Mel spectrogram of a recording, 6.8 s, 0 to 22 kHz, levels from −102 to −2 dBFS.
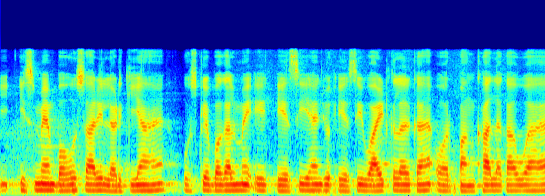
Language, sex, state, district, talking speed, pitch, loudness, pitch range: Hindi, male, Jharkhand, Deoghar, 175 wpm, 120 Hz, -19 LUFS, 115-125 Hz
